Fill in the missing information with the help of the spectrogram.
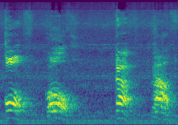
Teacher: জিহ্বার গোড়া এবং সেই বর্গর উপরের তালুর সাথে লাগাইয়া এই অক্ষরটি উচ্চারিত হয়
